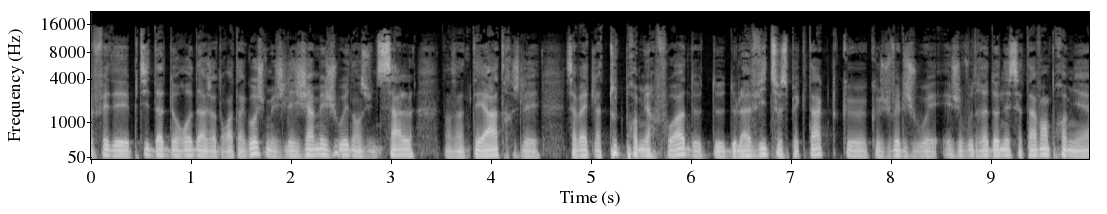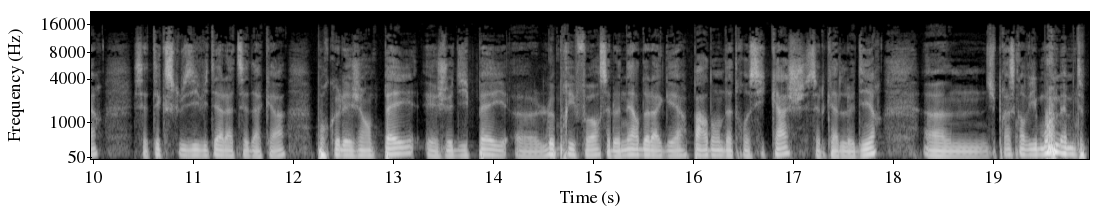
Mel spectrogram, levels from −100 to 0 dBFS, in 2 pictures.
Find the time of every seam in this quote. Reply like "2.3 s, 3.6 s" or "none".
none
